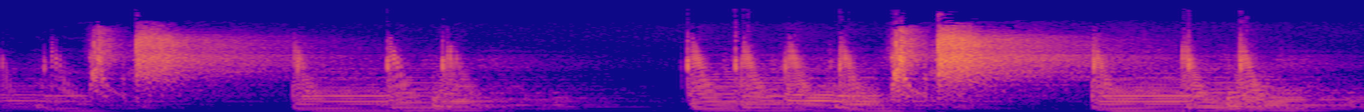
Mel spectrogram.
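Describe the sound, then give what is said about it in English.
Sharp whip cracks snap out repeatedly in rhythmic bursts over a loud, steady musical backing, each crack bright, coming in quick clusters with short pauses between. “Where there's a whip, there's a way.”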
